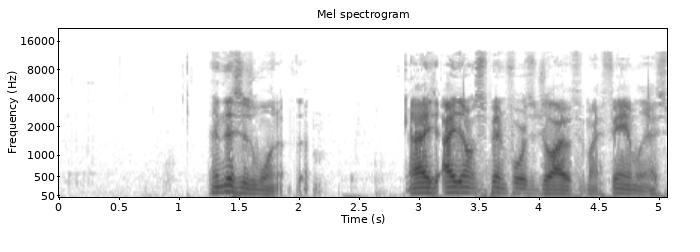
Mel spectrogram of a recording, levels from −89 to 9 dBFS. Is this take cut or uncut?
uncut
